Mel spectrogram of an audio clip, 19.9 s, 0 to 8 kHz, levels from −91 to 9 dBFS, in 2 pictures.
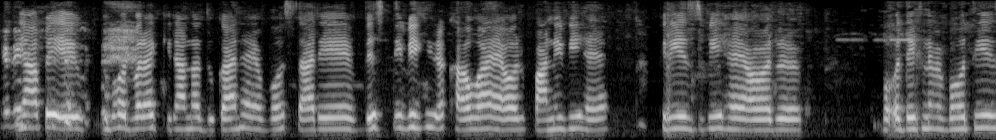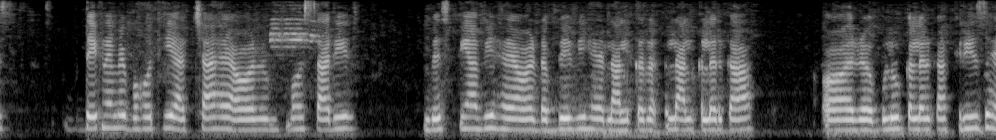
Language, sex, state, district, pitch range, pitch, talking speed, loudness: Hindi, female, Bihar, Kishanganj, 225-255 Hz, 240 Hz, 150 wpm, -17 LUFS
